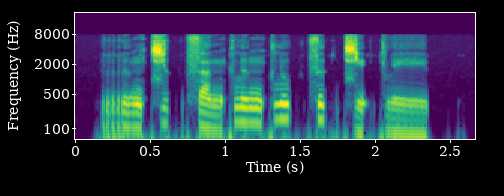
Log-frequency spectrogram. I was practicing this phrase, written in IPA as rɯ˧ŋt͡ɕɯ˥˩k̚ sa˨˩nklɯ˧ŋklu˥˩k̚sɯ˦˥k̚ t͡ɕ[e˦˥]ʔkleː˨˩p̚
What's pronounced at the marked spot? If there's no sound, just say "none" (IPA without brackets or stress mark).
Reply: e˨˩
